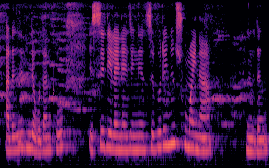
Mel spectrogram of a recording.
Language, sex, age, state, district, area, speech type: Bodo, female, 30-45, Assam, Kokrajhar, rural, spontaneous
